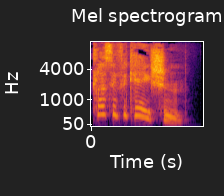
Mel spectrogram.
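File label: "classification", English, uk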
